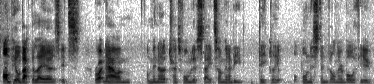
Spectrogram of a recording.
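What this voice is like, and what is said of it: Put-on Australian accent. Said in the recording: “I forgot the accent already. ... She's Australian now.”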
